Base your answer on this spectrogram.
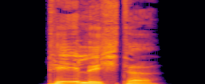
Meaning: nominative/accusative/genitive plural of Teelicht
- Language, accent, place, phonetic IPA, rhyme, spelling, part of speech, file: German, Germany, Berlin, [ˈteːˌlɪçtə], -eːlɪçtə, Teelichte, noun, De-Teelichte.ogg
